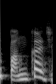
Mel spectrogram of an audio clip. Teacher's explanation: अनुस्वार का उच्चारण है इसका उच्चारण केवल नाक के द्वारा होता है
